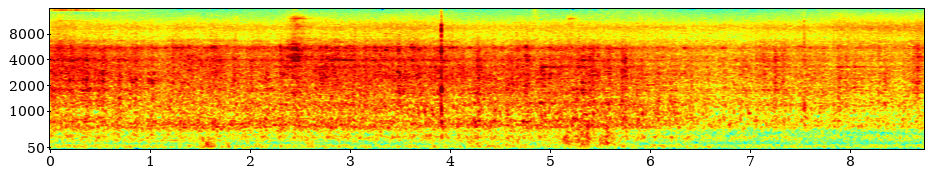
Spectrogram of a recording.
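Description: PT INKA-built passenger coaches of a broad-gauge express rolling away along a curved track: a steady rumble and hiss of wheels on rail, with a few sharp clicks over the rail joints. It grows a little fainter in the second half as the last coach recedes.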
